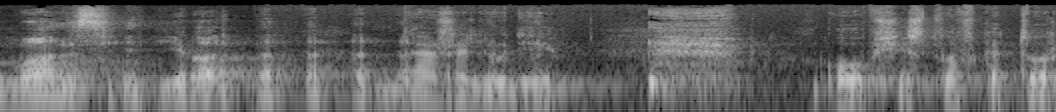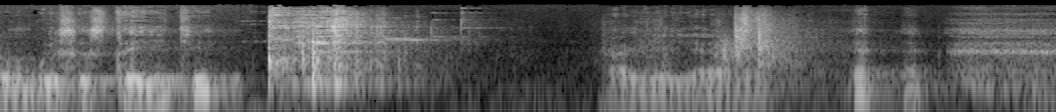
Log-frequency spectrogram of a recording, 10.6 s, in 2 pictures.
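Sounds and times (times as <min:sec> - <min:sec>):
speech: 0:00.0 - 0:03.4, 0:04.1 - 0:06.8, 0:08.4 - 0:10.4
laughter: 0:00.2 - 0:03.7, 0:09.5 - 0:10.0
expensive crystal wine glass shattering after being dropped: 0:06.5 - 0:07.9.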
